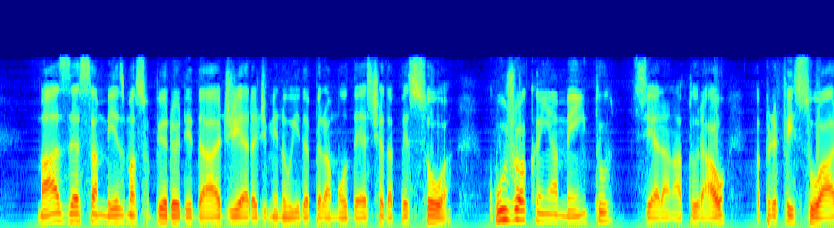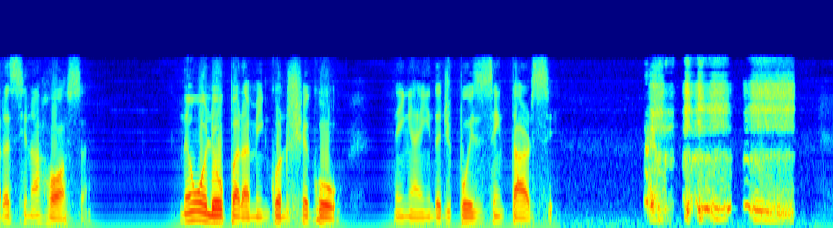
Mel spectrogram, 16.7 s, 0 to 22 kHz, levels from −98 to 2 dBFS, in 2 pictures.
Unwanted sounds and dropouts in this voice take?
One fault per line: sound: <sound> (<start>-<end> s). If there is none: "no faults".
sound: throat clearing (14.8-16.3 s)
